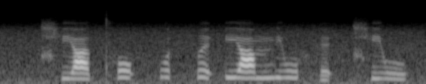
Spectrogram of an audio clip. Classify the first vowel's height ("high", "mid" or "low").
low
